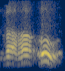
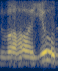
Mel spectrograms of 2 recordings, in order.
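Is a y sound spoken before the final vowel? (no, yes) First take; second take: no; yes. First: No y sound comes before the final vowel. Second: A clear y sound comes before the final vowel. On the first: The speaker calls it wrong. "not V'Ho'u. And V'Ho'u means nothing" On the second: The speaker calls it right. "pronounce Yud V'Hoyu"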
